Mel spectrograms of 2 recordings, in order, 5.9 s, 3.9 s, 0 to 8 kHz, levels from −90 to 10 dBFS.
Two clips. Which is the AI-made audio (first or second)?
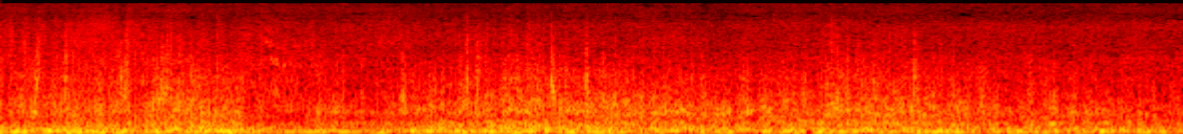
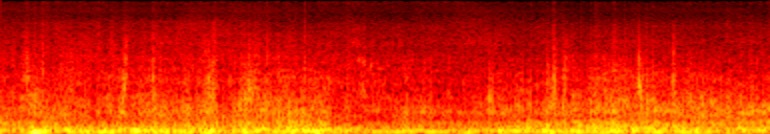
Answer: second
